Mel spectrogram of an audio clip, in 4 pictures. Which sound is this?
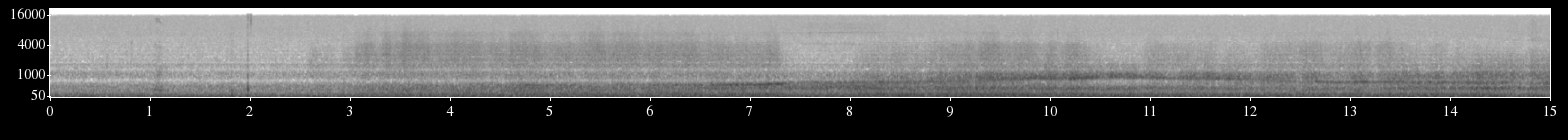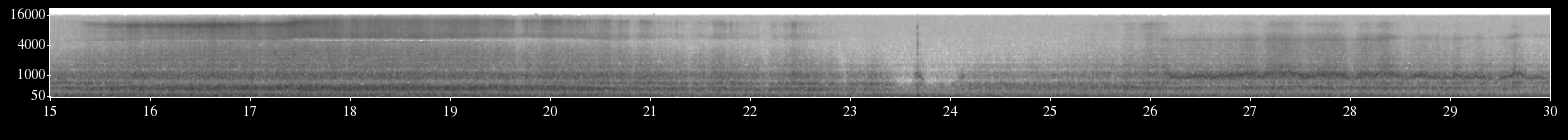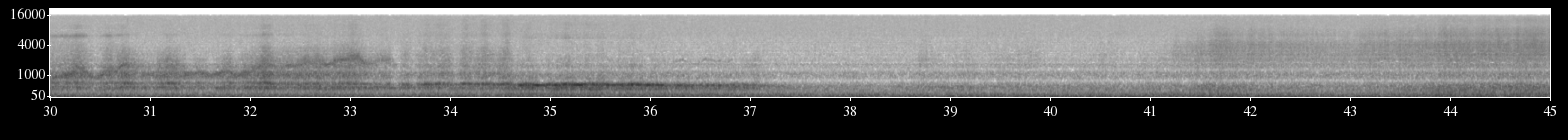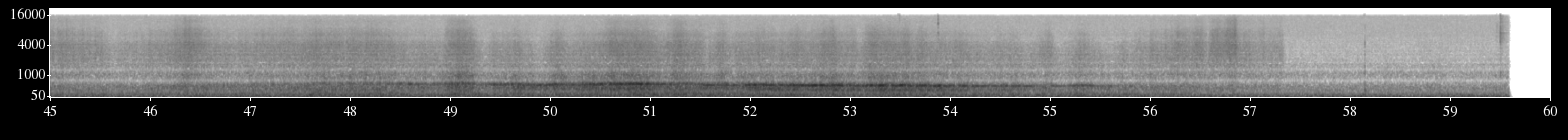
I'm proud of this single-track sample of myself making wind noises in my room with my AKG. I almost feel like I'm there, if that makes sense.
competition, element, human-sample, wind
